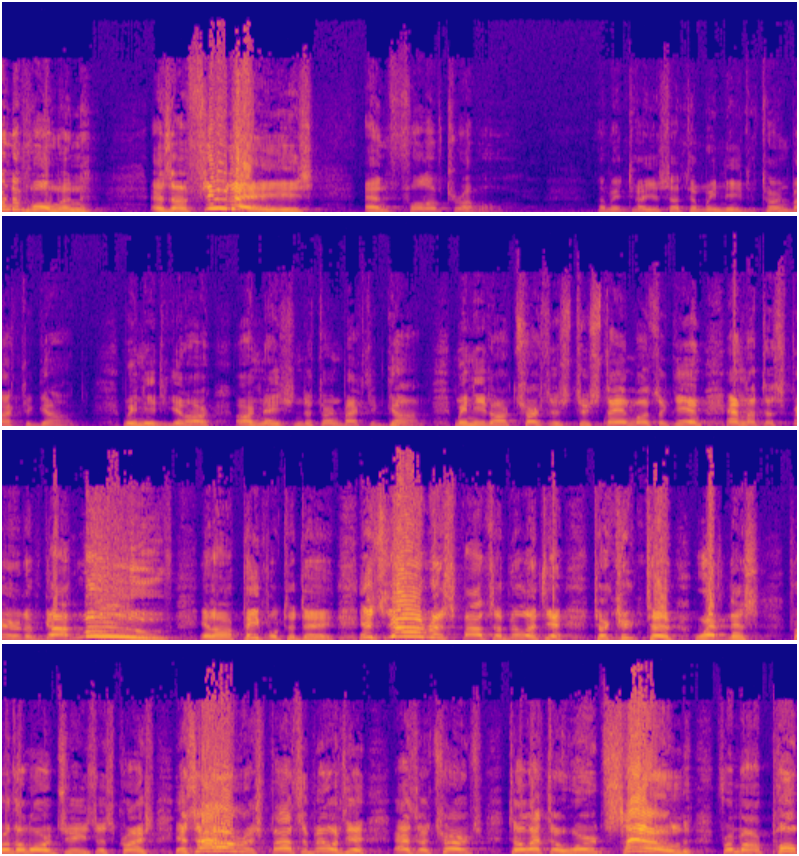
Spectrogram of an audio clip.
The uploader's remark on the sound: Preached July 5, 2020 at General Baptist Church God's House of Prayer in Fairborn, Ohio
